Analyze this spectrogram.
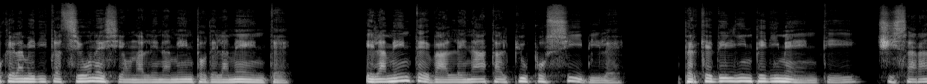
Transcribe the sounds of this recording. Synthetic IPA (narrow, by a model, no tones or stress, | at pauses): k̟elamed̪it̪at̪sːjoːnesiaunalːenament̪od̪elːament̪eː | lament̪evaːlːenaːt̪alpjupːosːiːbile | perked̪eʎːiːmped̪iment̪i | t͡ʃisaɾa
